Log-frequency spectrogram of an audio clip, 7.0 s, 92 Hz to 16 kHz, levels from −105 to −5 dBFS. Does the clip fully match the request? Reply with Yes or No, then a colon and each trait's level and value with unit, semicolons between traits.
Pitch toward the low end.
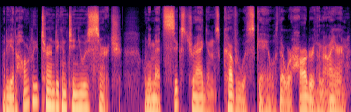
Yes: very low, 90 Hz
